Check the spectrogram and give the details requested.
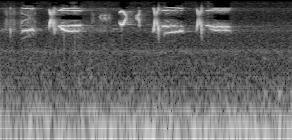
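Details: In nature, a Bluethroat delivers a short, lively burst of song: bright high chirps and twisting whistled notes strung closely together, ending after a couple of seconds.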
